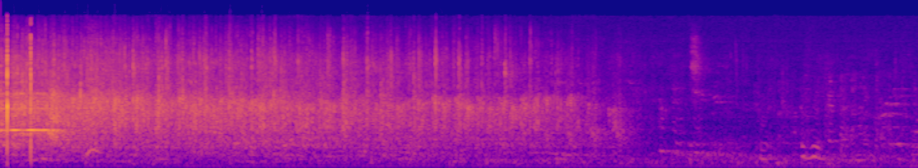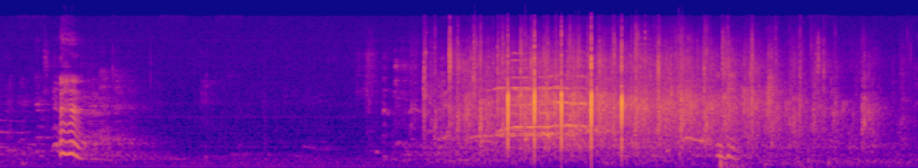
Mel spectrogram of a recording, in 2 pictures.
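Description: Audience applause at a university awards ceremony, a full round of clapping that fades into a quiet stretch, then a second wave of applause rises with some louder close claps.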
